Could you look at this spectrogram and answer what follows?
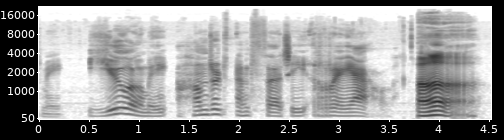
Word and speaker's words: real: You owe me 130 real. Ah. He pronounces the R with a mock aristocratic accent.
